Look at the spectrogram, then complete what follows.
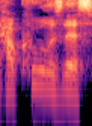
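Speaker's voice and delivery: ordinary talk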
